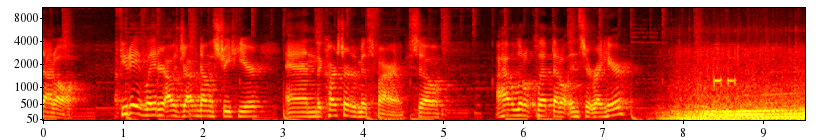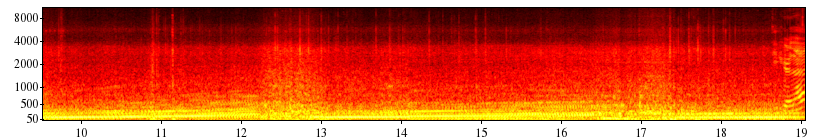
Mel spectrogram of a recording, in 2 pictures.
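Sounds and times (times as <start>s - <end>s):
car engine misfiring: 7.6s - 18.8s.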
